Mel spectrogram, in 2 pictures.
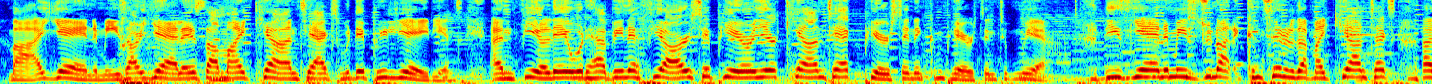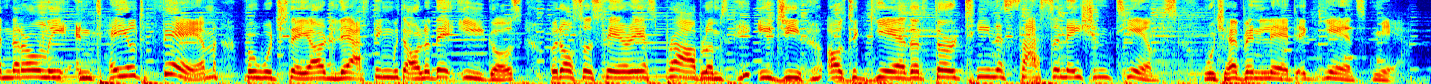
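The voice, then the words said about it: Cartman-like put-on accent. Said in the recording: “You didn't go into Jamaican. You did go into Cartman, but that was a great accent.”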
